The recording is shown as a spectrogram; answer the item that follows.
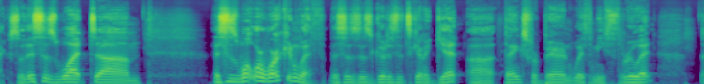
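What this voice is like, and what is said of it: Rough, sick-sounding voice. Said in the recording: “my voice is absolute trash for this episode. I came down with a sickness last week ... I just haven't gotten my voice back”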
